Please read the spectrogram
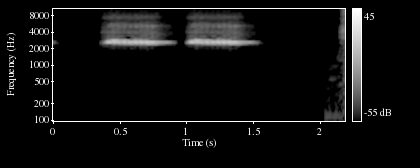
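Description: Cricket chirp sound effect from theCRICKETtoy iPhone app on its slow, completely dry setting, with no reverb. Two high, trilled chirps of about half a second each come one right after the other, each cutting off cleanly into silence.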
